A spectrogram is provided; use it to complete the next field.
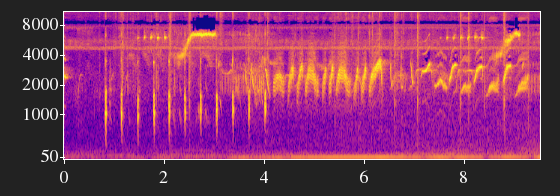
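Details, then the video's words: Caged Chinese hwamei in Vietnam singing: sharp clicks first, then a long rising whistle and a fast run of bright slurred notes at about three per second, ending in high rising whistles over low background hum. "Cao cầu hót tốt"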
